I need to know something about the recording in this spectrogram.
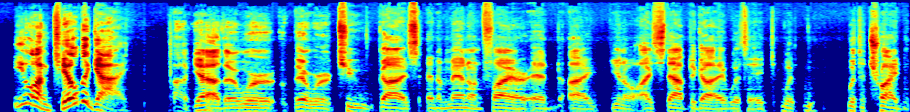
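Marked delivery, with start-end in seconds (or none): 2.2-9.1 weak impersonation, close to normal, low and soft. Joking that Elon killed a guy, speak as him in a bad Elon Musk impression. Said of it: "I can't do a good Elon impression".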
